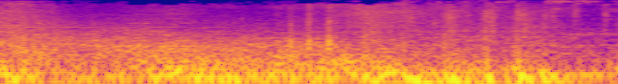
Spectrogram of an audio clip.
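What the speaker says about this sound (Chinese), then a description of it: "给我开火！" Heavy machine gun fire in a Chinese short drama, a dense, sustained roar of rapid shots filling the whole clip, loud and close with no talk.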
